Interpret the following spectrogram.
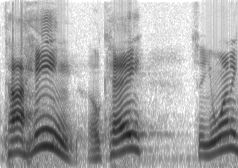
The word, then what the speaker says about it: Tajín: Next, how do you pronounce this? Tajín. Tajín, okay?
